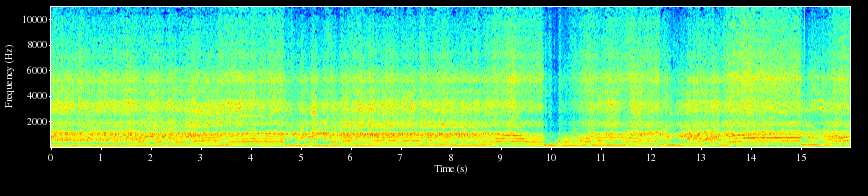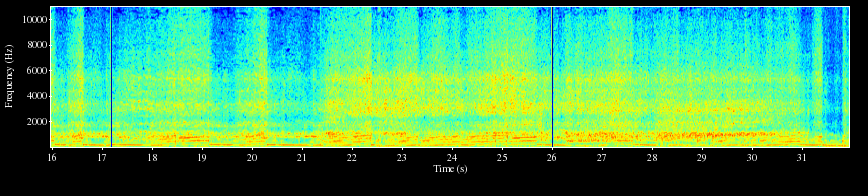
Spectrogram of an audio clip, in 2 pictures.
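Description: Drift car's engine held at high revs in first gear, the revs rising and dipping every second or two as the driver works the throttle through a slide, heard from inside the cabin over the noise of the tyres skidding.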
